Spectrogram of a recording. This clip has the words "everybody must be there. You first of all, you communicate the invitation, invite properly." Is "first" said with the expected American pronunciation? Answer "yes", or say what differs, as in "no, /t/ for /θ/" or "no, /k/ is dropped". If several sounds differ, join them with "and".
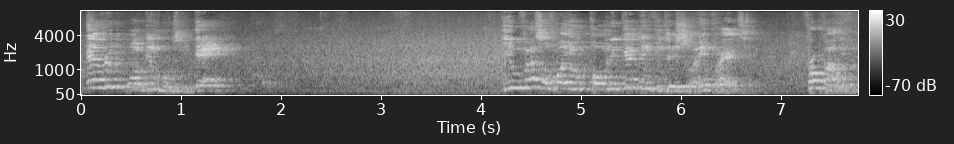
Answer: no, /t/ is dropped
